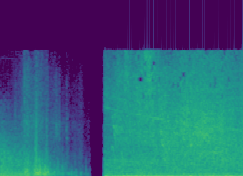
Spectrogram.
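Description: A burst of energy blasts with a loud whoosh.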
